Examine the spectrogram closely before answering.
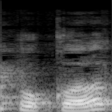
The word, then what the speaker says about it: PKL: eh sori hajar Sori PKL itu adalah dibacanya pukul tapi singkatan dari pembela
